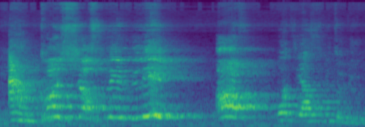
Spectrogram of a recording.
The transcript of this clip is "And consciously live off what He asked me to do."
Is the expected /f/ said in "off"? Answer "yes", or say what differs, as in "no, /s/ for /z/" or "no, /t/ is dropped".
no, /p/ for /f/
